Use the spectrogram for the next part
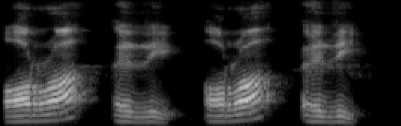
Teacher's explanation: ഒറ എന്ന് ഉച്ചരിക്കുമ്പോൾ നാവിന്റെ മധ്യഭാഗം മുകളിലേക്ക് ഉയർന്നു നിൽക്കും അവിടെ ശബ്ദം കനപ്പിച്ചാണ് വരുന്നത് റി എന്ന് നമ്മൾ ഉച്ചരിക്കുമ്പോൾ അവിടെ നാവിന്റെ മധ്യഭാഗം താഴ്ന്നു നിൽക്കും അലപം കനപ്പിക്കാതെ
